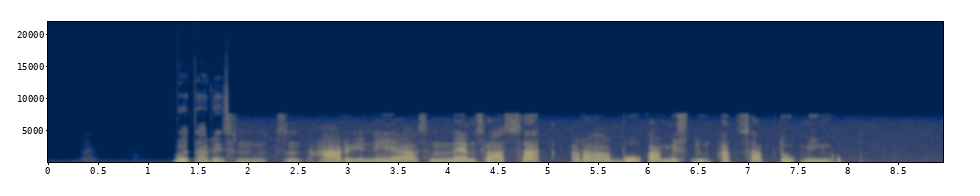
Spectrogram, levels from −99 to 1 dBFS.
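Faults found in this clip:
Input switched to a poorer device, 1.79 s to end. Speech abruptly dulls, nothing above 7.6 kHz; new faint noise floor roughly 35 dB below speech; no gap, level unchanged. Likely capture moved to a narrower-band microphone.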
